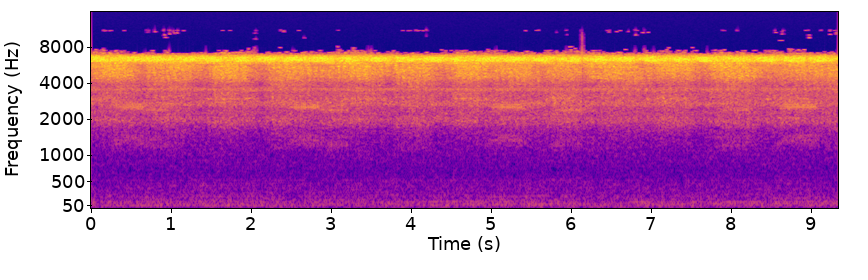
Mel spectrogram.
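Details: Male cicadas calling for females in the summer dusk of Georgia, USA: a constant, intense high-frequency drone with faint lower pulses surfacing now and then underneath.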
